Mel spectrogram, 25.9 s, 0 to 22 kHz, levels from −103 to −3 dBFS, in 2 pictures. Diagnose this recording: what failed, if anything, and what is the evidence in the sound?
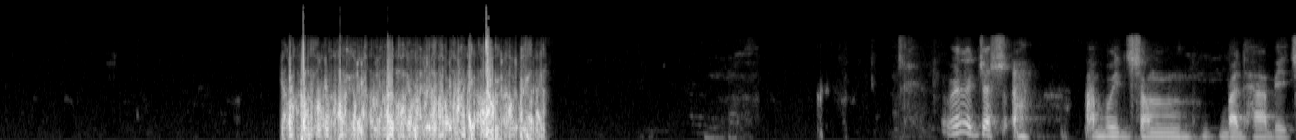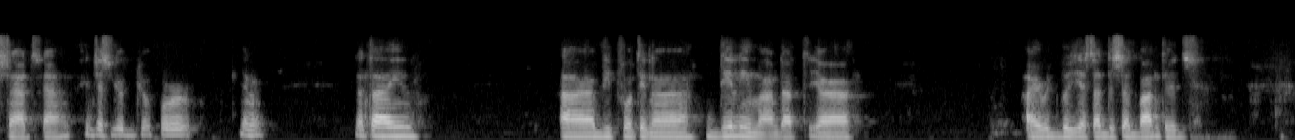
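A codec payload misread hits the speech from 2.80 s to 5.48 s. For about 2.7 s the speech gives way to garbled noise and warble that barely tracks it. The stage is the codec interface. The AMR-WB frames were packed octet-aligned but unpacked as bandwidth-efficient, so every field is read from shifted bit positions. The decoder accepts these as valid frames and synthesises nonsense until the packing agrees again. The clear wideband speech on either side fits AMR-WB at around 12.65 kbit/s.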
